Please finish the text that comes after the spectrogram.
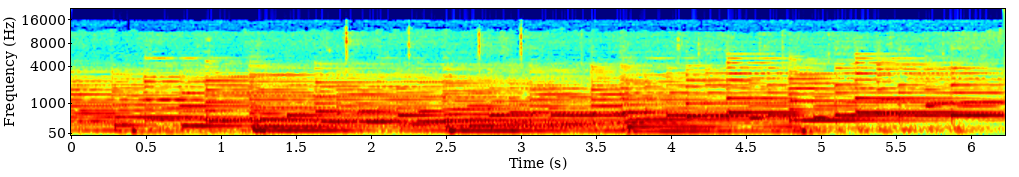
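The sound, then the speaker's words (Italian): A harpsichord plays a Bach partita, a Baroque piece with bright, dense chords moving steadily over a held pedal bass note, with a dissonant chord resolving to consonance, fairly loud, with no voices. “Le partite per clavicembalo”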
